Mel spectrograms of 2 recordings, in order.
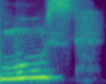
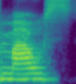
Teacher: then the ow sound um it turns into an ooh sound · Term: oo sound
